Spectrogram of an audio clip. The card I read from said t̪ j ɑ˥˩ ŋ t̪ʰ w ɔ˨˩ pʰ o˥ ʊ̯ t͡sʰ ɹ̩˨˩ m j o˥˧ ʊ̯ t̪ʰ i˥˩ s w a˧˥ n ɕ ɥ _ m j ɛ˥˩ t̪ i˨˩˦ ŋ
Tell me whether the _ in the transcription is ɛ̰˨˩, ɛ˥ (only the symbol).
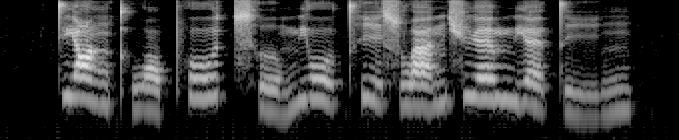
ɛ˥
